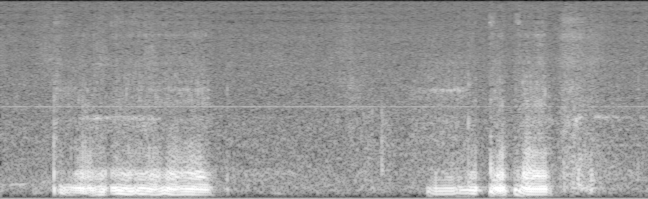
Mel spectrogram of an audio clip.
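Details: Zoey, a Labrador cross Shar Pei dog, snoring in sleep: a low, rattling snore over a long breath, a pause, then a few shorter snorting snores in a quiet room.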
